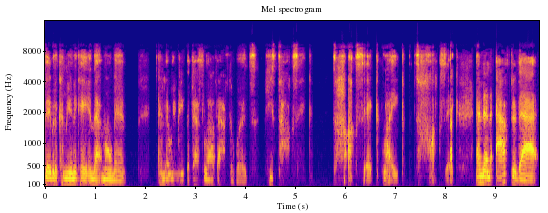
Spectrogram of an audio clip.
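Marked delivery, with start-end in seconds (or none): 2.3-8.3 hushed, unvoiced confiding whisper. Real, not acted. Telling a podcast host a secret, in a whisper.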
